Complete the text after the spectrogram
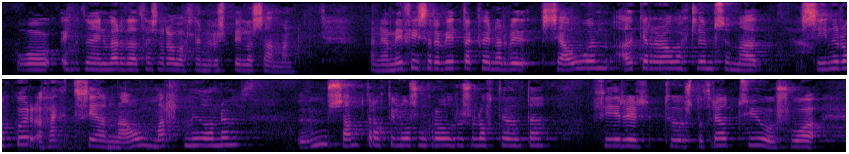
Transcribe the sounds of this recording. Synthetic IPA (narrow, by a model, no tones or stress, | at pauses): ɔɣejŋkvɛt̪mejnvɛɾðaːðθɛsːaɾaːwvajht̪lanɛɾaspɪːlasaːman | θanɛɣamɛfiːsaɾaðvɪːt̪akʰvɛːnːaɾvɪðsjaːwʏma̰ðcɛɾaɾaːwvajht̪lʏnsɛmað | siːnɪɾɔhkʏɾa̰ðɦajht̪sjɛːðanːawmar̥kmɪðhɔnːʏm | ʏmsamt̪ɾawht̪ilɔːsʏŋkɾoːwðhrusalɔft̪ɛðʏnt̪a | fɪɾɪɾ̥t̪ʰʏːðʏst̪ɔθɾjaːwt̪ʰiʏɔɣsvɔ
